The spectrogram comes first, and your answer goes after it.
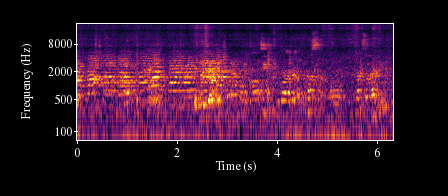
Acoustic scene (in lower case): subway station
